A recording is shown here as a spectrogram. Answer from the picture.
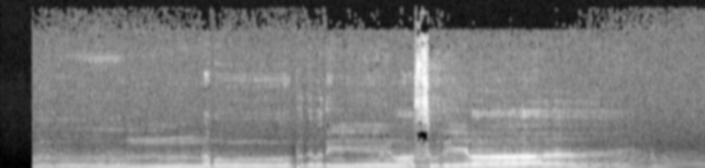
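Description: Devotional chanting intro: a voice intoning long held notes over a steady drone, with a few brief slides in pitch, starting after a moment of silence and fading near the end.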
